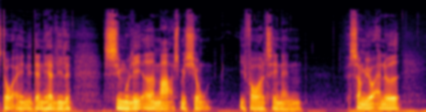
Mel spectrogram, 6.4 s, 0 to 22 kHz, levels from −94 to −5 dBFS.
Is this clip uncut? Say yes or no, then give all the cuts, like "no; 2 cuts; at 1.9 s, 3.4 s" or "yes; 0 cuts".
yes; 0 cuts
